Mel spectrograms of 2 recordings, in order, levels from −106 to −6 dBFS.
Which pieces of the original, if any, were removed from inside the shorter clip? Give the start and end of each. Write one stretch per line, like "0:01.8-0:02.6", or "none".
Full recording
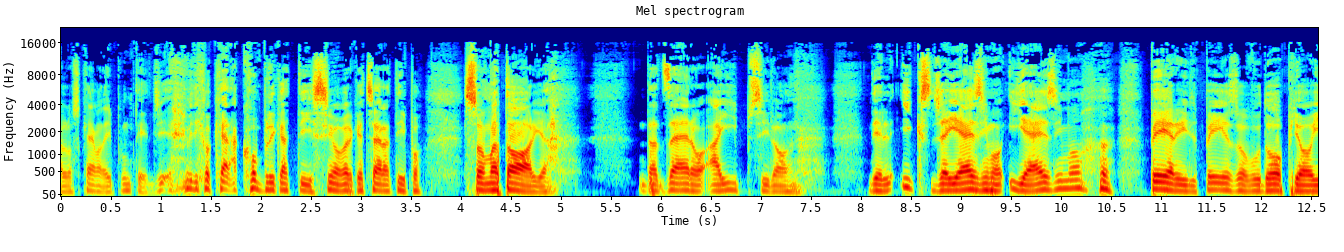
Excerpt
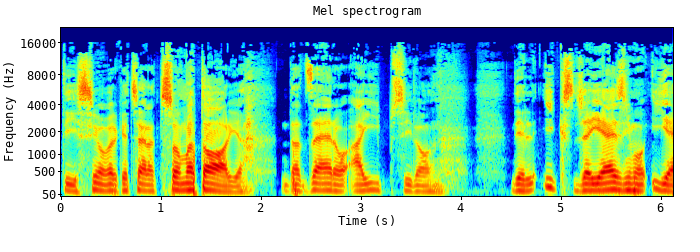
0:03.3-0:04.0
0:05.2-0:05.7

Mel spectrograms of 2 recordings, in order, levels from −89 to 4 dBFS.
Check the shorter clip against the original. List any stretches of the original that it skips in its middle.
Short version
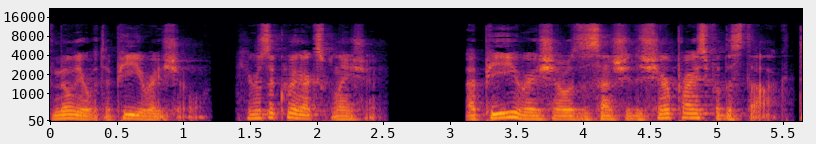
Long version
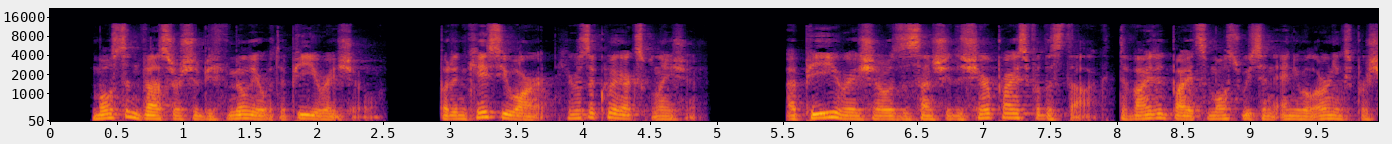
0:02.7-0:03.8

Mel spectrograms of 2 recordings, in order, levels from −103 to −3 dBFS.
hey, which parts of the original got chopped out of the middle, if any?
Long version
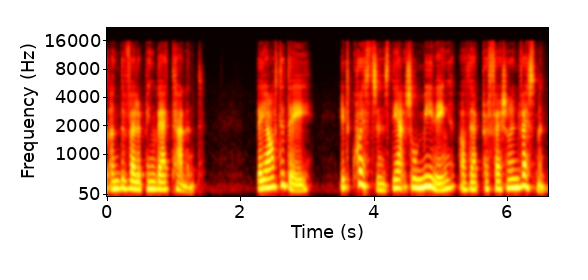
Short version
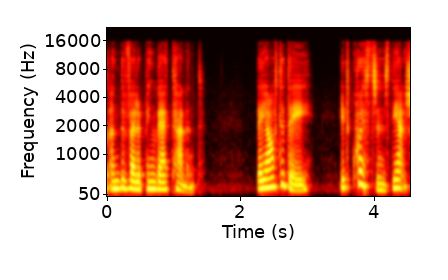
none

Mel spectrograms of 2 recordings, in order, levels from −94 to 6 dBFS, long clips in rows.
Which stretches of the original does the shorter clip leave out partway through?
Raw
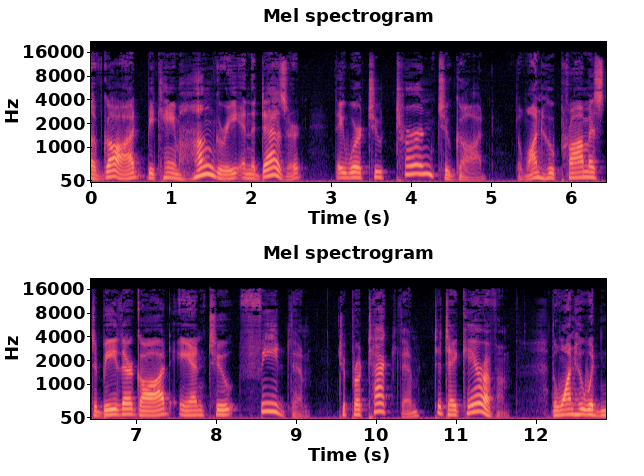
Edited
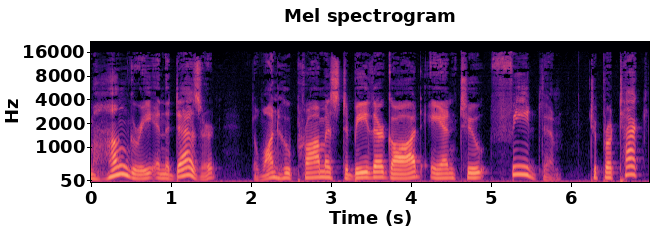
0:02.9-0:05.2

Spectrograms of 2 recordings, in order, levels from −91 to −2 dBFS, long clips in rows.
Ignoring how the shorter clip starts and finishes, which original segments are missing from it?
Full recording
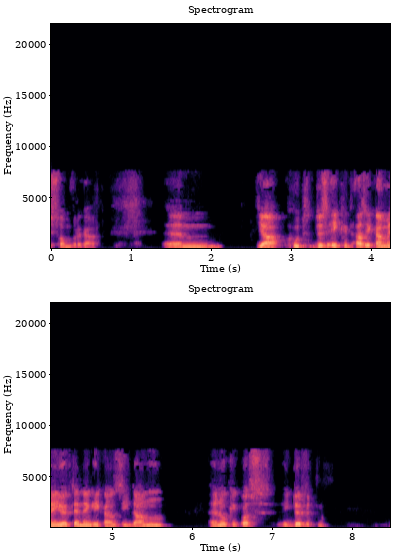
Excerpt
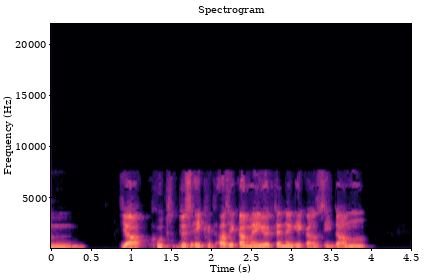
none

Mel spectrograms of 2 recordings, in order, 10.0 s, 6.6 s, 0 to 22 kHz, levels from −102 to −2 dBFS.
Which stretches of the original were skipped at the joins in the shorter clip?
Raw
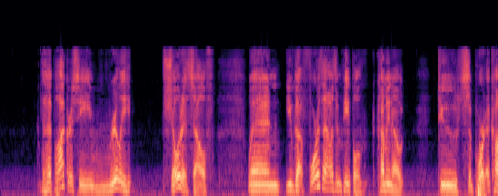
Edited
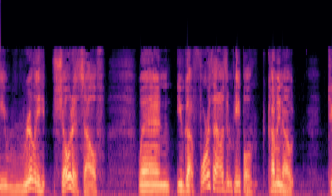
0:02.7-0:03.2

